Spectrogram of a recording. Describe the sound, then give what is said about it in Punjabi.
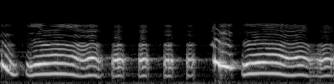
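A baby crying in a Punjabi comedy skit: long, high wailing cries broken in the middle by a run of short, choppy sobs, loud and alone. “ਮੀਤੇ ਬੇਟੇ ਵੀਰ ਨੂੰ ਖਿਡਾ, ਵੀਰ ਬਹੁਤ ਰੋ ਰਿਹਾ।”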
